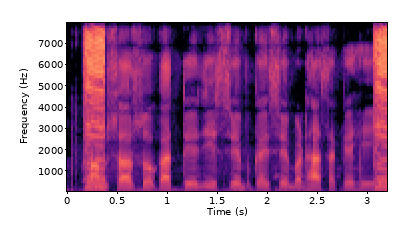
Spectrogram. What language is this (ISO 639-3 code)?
mag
